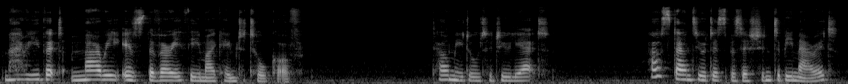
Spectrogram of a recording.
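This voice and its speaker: A woman playing a formal, commanding noble mother in a Shakespearean audio drama, with a brisk, directive manner. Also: fairly low pitch, darkish tone, lightly acted. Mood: persuasive.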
